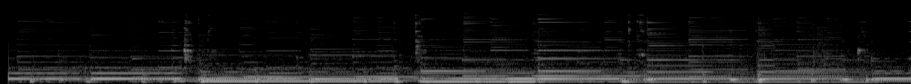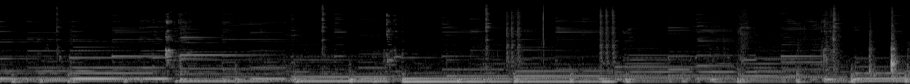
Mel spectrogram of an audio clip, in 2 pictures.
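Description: Acoustic guitar picking the instrumental intro of a song, its chords changing about every two seconds.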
